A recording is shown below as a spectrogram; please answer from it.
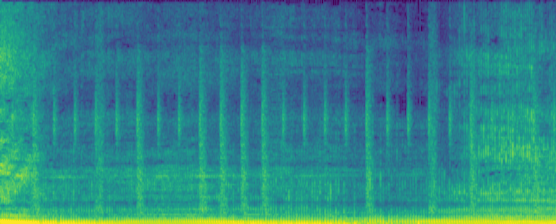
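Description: Mini road-racing motorcycle running on track. Its engine pitch drops in the first half-second as it comes off the throttle, holds low, then rises again near the end as it accelerates.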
